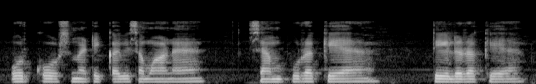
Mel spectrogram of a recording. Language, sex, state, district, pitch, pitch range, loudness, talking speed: Hindi, male, Uttar Pradesh, Saharanpur, 130 Hz, 125-135 Hz, -18 LUFS, 135 wpm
